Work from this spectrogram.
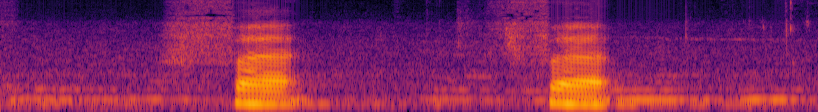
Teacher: নিচের ঠোঁটের পেট সামনের উপরে দুই দাঁতের আগার সঙ্গে লাগাইয়া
